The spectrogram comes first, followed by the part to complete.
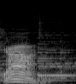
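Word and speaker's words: Seam: pronounced Sean.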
